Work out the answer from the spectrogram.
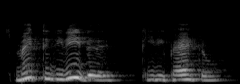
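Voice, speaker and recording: A woman voicing an old male woodcarver, a gruff but tender father, speaking slowly and deliberately in a storybook reading. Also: mid-range voice, expressive, warm tone, reverberant, muffled recording. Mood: threatening.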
